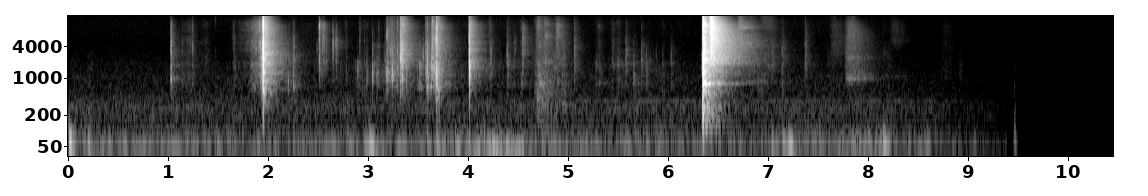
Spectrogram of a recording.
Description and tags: loading and shooting with an air gun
